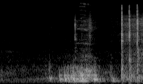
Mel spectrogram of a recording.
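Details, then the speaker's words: Yamaha YZ426F bought not running, valve clearances being checked, kicked over slowly by hand: clunks, then a soft whoosh back out the intake on the compression stroke; compression leaking past an intake valve. "Hear that? That's bad. That's That's air coming back up through the intake."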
